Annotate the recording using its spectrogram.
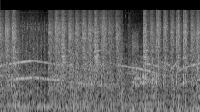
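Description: A vehicle crashes into another with a loud crunch.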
